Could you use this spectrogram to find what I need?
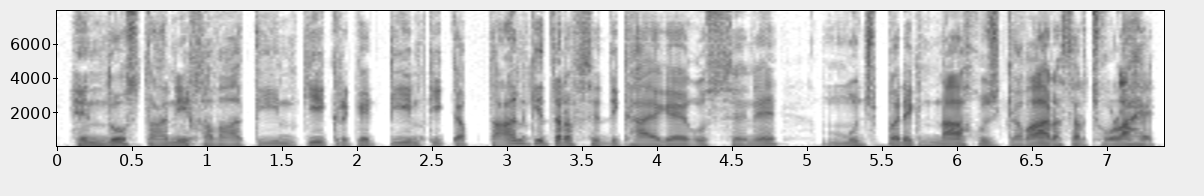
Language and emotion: Urdu, disgusted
